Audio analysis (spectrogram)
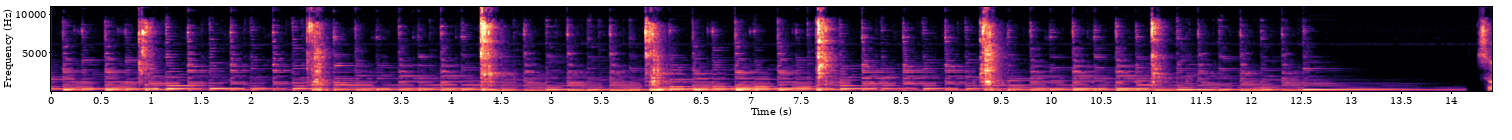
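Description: Second guitar part of the intro to a song, played alone with a steady picked pattern and fresh strums about every 1.7 seconds. It is clear and even in level and fades at the close.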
